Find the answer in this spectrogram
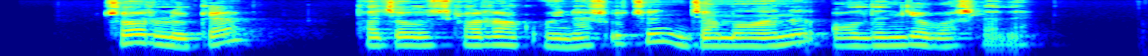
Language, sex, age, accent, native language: Uzbek, male, 18-24, Xorazm, Uzbek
